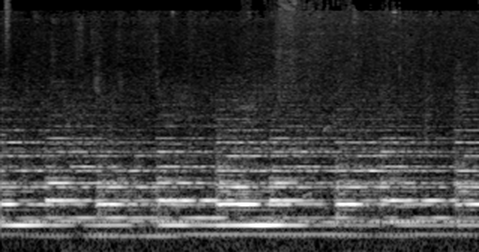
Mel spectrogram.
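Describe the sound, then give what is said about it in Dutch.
Church bells ring steadily, their overlapping tones swelling and sustaining in a continuous wash of ringing, moderately loud with no voices present. “Ze was net bij de beurskoersen aangekomen toen ze uit het niets klokken hoorde luiden.”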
